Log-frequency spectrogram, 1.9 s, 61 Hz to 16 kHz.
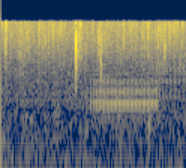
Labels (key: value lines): label: biophony, croak
recorder: SoundTrap 500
